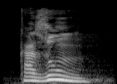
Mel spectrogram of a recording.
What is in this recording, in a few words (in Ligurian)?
"casun", dialettu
